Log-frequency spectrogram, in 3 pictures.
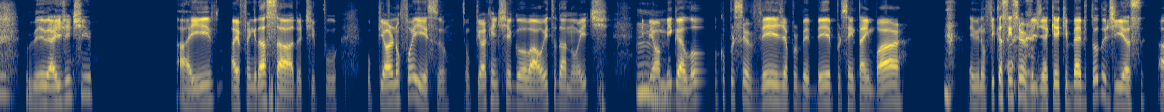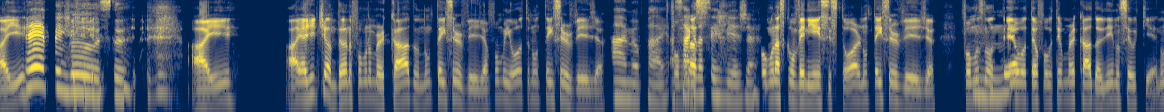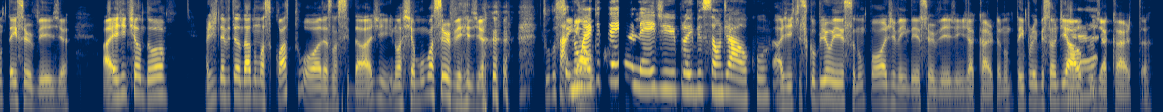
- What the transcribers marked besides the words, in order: laugh; laugh; in English: "store"; laugh
- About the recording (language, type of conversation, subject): Portuguese, podcast, Me conta sobre uma viagem que despertou sua curiosidade?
